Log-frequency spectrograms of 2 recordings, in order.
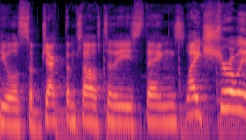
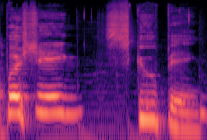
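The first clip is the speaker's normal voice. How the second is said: slowed, sing-song instructor cue; a hint of a yoga instructor; mock yoga cue; 5 semitones higher, much slower than usual. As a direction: playfully mimic the yoga teacher. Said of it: "this is yoga I can do".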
